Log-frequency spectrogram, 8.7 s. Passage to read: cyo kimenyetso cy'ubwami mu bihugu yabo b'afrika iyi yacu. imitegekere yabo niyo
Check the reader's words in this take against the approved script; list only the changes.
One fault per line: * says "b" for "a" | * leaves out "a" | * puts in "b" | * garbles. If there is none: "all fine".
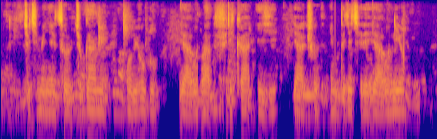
all fine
